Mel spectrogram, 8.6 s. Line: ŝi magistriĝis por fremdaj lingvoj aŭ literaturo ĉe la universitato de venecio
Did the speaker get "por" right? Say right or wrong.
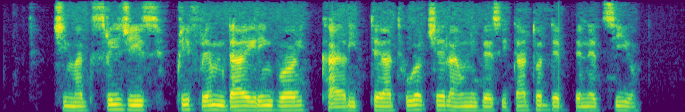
wrong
